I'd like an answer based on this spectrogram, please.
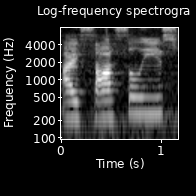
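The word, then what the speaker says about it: isosceles: right here underneath here I'm going to write it phonetically it is called an I saw cell e triangle isoceles triangle and it is a triangle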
